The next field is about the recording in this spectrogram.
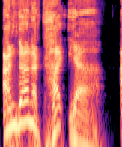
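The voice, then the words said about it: Imitates another person's voice. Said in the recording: “horrible impression ... horrible impersonation”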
